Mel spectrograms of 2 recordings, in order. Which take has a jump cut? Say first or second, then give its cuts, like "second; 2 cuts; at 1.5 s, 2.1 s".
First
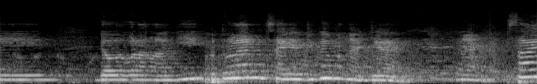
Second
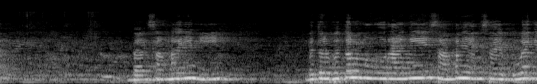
first; 1 cut; at 2.1 s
